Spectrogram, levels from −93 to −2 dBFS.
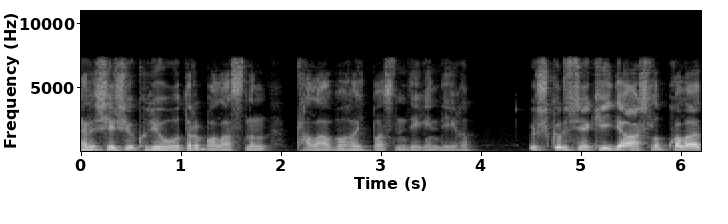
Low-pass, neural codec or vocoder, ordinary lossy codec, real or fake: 7.2 kHz; none; none; real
